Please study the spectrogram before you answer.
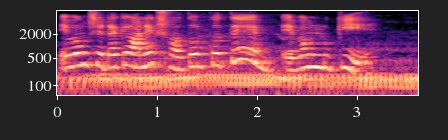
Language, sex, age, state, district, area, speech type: Bengali, female, 18-30, West Bengal, Dakshin Dinajpur, urban, spontaneous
